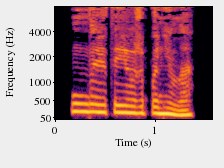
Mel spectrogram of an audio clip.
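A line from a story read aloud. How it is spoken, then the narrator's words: Sad sigh. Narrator (Russian): с грустью в глазах вздохнула моя супруга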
